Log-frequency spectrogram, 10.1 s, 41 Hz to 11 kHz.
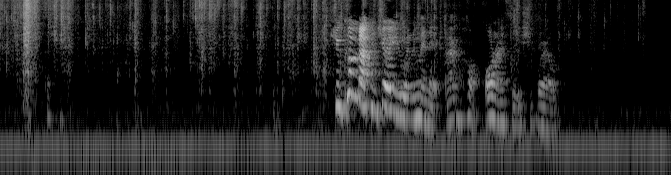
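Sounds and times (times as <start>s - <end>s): sharp crackle: 0.0s - 6.8s
plastic wrapper crinkling: 0.0s - 10.0s.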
